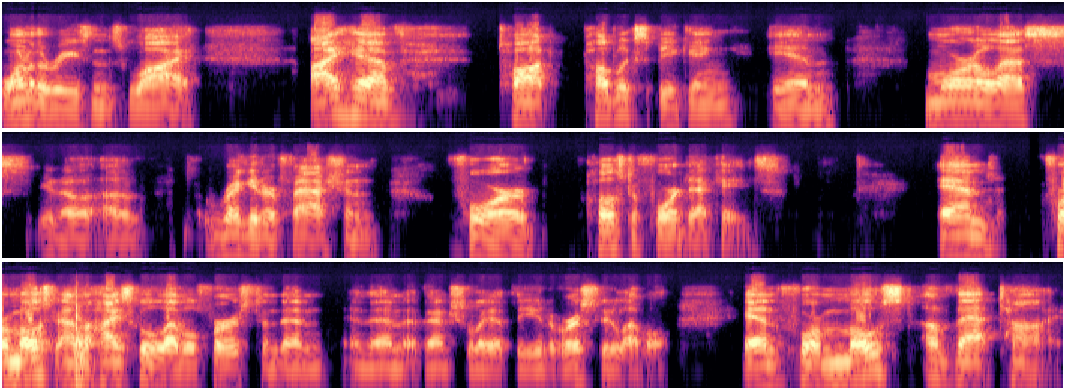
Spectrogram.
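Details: Adult man speaking; typical speech.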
